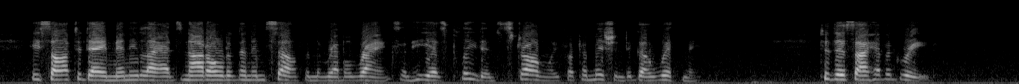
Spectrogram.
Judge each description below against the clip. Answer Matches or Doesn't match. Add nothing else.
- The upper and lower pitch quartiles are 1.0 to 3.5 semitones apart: Matches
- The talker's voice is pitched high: Matches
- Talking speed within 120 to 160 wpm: Doesn't match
